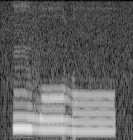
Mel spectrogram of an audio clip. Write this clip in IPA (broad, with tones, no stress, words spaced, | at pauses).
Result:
ĩ˦voː˦loː˧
